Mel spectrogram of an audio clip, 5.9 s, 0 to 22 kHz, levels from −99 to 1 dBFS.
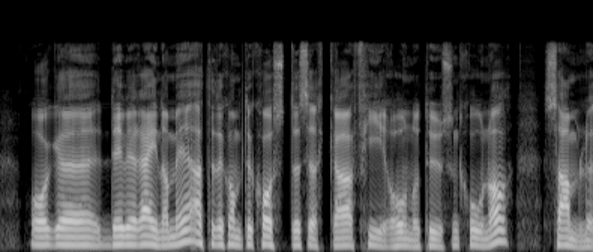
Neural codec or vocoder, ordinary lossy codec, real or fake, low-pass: none; none; real; 10.8 kHz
